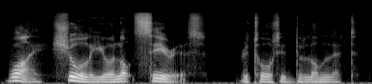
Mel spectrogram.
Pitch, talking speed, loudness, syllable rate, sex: 120 Hz, 145 wpm, -17 LUFS, 5.6 syllables/s, male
